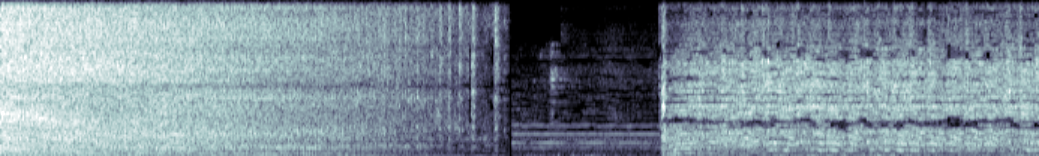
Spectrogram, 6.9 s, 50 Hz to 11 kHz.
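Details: Mazda RX-7 first start after carburetor rebuild with homemade gasket: starter grinds, engine catches after a short pause, then settles into an uneven, lumpy idle; runs really rough, carburetor still needs tuning.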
